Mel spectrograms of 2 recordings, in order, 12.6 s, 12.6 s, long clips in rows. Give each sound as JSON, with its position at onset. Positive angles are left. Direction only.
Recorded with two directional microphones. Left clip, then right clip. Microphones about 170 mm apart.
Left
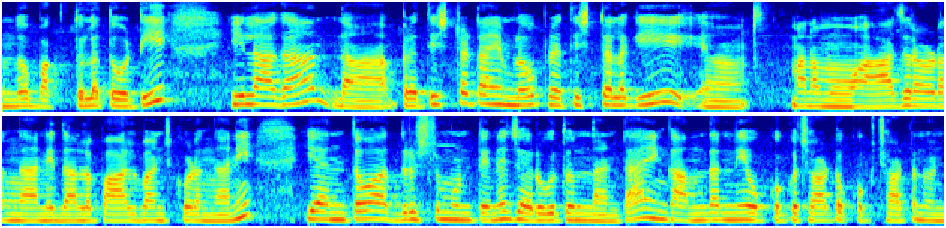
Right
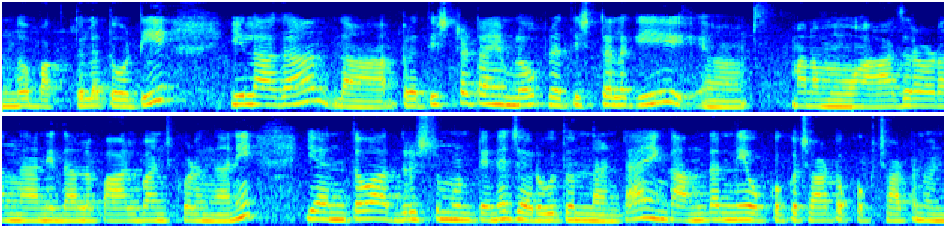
{"t": 0.1, "sound": "speech", "side_deg": 40}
